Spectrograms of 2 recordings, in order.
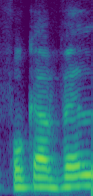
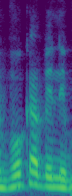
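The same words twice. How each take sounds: First: ফোকাবেল slowly, with a hard f at the start; wrong version. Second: ভোকাবেলই with a v-like start; correct version. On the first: Teacher showing students the mistaken form, slow. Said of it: "ফোকাবেল না". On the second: Teacher correcting a student's question, clear v. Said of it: "এটাকে ভোকাবেলই বলে". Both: Shown as a demonstration.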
